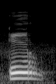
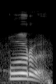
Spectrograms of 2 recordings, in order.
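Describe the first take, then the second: First: The final r is held steady without bounce. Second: The final r ends with an echoing bounce. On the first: The speaker calls it right. "Fix कर देना" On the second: The speaker calls it wrong. "रॉ के ऊपर आपने कलकला नहीं करना। क़ुर ऐसे नहीं पढ़ना"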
